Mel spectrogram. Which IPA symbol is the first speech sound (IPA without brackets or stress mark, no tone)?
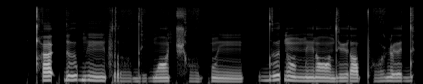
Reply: qʰ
